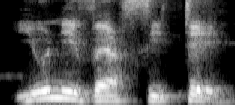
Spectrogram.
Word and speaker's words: université: So, and again, please note, when letter R appears between two letters in French, that letter must be pronounced. So we say université.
